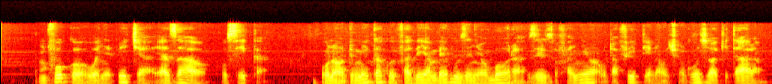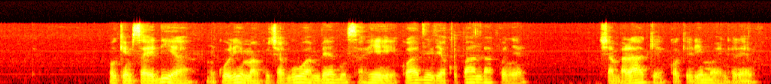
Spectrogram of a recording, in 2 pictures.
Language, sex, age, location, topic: Swahili, male, 25-35, Dar es Salaam, agriculture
